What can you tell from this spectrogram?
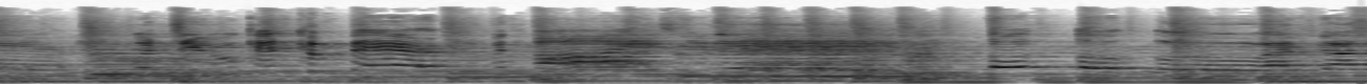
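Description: A woman singing lead in an upbeat musical-theatre song, with live band accompaniment of steady bass and drums.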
